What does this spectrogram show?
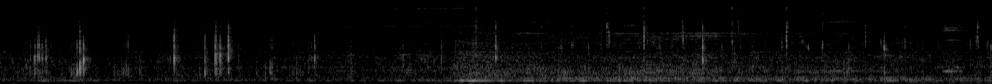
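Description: Close-up chewing of crunchy dry clay (mitti): a few sharp crunches in the first two and a half seconds, then quieter chewing with scattered crackles.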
